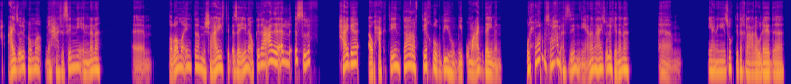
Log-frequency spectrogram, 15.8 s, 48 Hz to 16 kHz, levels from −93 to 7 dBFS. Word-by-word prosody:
عايز 130 +3 +2
أقول 140 - +1
لِك 140 -3 -5
إن 125 - +2
هم 140 -1 -2
محسّسني 115 +8 -2
إن 110 +1 -1
أنا 135 +1 +1 0.6
آمم 75 -3 -8 0.4
طالما 155 +1 +2
أنت 165 0 -2
مش 125 -7 +1
عايز 140 +6 +3
تبقى - - -5
زينا 120 +7 +1
أو - - -1
كده، 180 +4 -1
على 230 +3 +5
الأقل 215 +1 +3
أصرف 220 -2 0 0.4
حاجة 200 +2 +4 0.2
أو 100 - +5
حاجتين 150 +8 -1
تعرف 165 0 +2
تخرج 160 -7 +1
بيهم 110 -3 -1
يبقوا 105 +1 -3
معاك 120 +6 +1
دايمًا، 100 -7 0 0.5
والحوار 210 - +2
بصراحة 195 +4 0
مأزّمني، 125 - -2
يعني 105 +9 -3
أنا 140 -1 +2
عايز 145 +2 +3
أقول 150 +3 +2
لِك 130 - 0
إن 110 - +1
أنا 130 +1 +2 0.6
آمم، 85 -9 -8 0.6
يعني 115 -1 0
زوجتي 145 +4 -1
داخلة 120 -2 -2
على 100 0 -1
ولادة، 105 +1 +1
130 Hz, 170 wpm, -21 LUFS, 110-160 Hz, 0.6 s, على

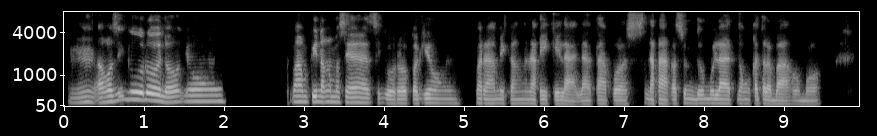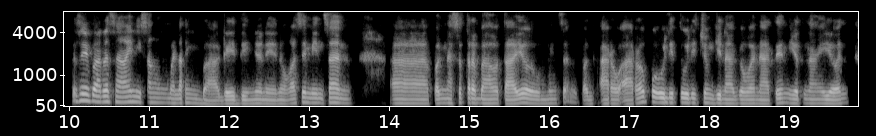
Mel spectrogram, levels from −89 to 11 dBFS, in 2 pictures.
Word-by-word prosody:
Hmm, 155 +3 -6
ako 155 +4 +2
siguro 235 -1 +4
ano, 165 0 +2
yung 185 0 -1 0.9
mam 175 0 +3
pinaka 170 0 +2
masaya 155 -3 +2
siguro 130 -3 -1
pag 125 0 -1
yung, 130 -2 -3 0.2
marami 125 -1 -1
kang 120 0 -5
nakikilala 115 -4 -1
tapos, 110 0 -3
nakakasundo 125 +1 0
mo 130 - -1
lahat 125 -1 +3
nung 120 -1 -4
katrabaho 105 -3 0
mo. 100 0 -7 0.5
Kasi 210 +1 +2
para 175 -1 +5
sa'kin, 165 0 +1
isang 155 -1 -4 0.2
malaking 135 -1 -3
bagay 105 +3 0
din 115 +1 -2
yun 120 - -2
eh, 110 -1 -1
'no? 115 +1 -3
Kasi 130 +5 0
minsan, 140 -1 +2 0.5
ah, 125 -1 +1
'pag 125 +1 0
nasa 135 +2 -3
trabaho 130 -3 +2
tayo, 120 +1 +4
minsan 125 +1 -7
'pag 115 0 -4
araw-araw, 120 +6 0
paulit-ulit 145 -3 +2
yung 140 - -4
ginagawa 120 -2 +1
natin, 135 +5 0
iyu't 125 0 0
na 125 -1 -3
iyon. 120 +3 +1
125 Hz, 145 wpm, -24 LUFS, 120-145 Hz, 0.9 s, para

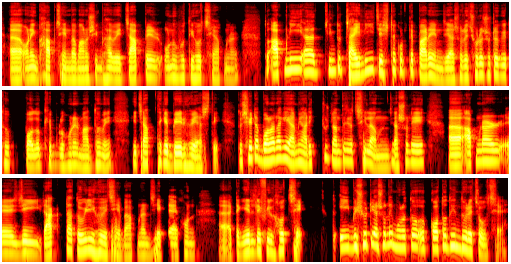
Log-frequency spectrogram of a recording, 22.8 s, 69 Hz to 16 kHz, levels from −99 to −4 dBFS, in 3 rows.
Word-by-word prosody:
আ - - +6 0.2
অনেক 120 0 +1
ভাবছেন 120 0 0
বা - - +2
মানসিকভাবে 115 0 -2
চাপের 120 +2 +2 0.2
অনুভূতি 125 +1 -6
হচ্ছে 120 - -5
আপনার। 105 0 -13 0.4
তো - - -6
আপনি 195 +7 -2 0.2
আ - - +5 0.3
কিন্তু 190 +2 -3
চাইলেই 145 +9 +4
চেষ্টা 175 +3 0
করতে 185 0 -3
পারেন 130 +1 +5
যে 115 - 0
আসলে 130 +3 -4
ছোট 150 - -3
ছোট 150 0 -7
কিছু 140 +1 -4 0.3
পদক্ষেপ 125 +3 -1
গ্রহণের 130 +2 -4
মাধ্যমে 115 +2 -4 0.4
এই - - -2
চাপ 145 -1 +2
থেকে 155 -1 +2
বের 135 -2 +7
হয়ে 110 -3 +3
আসতে। 100 - -7 0.3
তো - - -19
সেটা 195 +1 +5
বলার 175 +3 +7
আগে 195 -1 +1
আমি 155 - -5
আরেকটু 145 +8 -6
জানতে 155 +1 -1
চাচ্ছিলাম 150 -5 -2 0.2
যে - - -10
আসলে 155 +4 -2 0.5
আ - - +9 0.2
আপনার 165 +3 +3 0.3
এ - - +3 0.2
যেই 130 -1 +2 0.2
রাগটা 135 +6 +1
তৈরি 150 +2 +3
হয়েছে 120 -2 -1
বা 105 - -4
আপনার 115 +2 -8
যে - - -3 0.3
এখন 120 +2 -9 0.5
এ - - -4
১ - - -15
টা - - -1
গিল্টি 140 +2 +3
ফিল 140 -4 -1
হচ্ছে, 150 0 0 0.5
তো - - -15
এই 185 - -1
বিষয়টি 225 +4 0
আসলে 220 +2 -1
মূলত 180 0 -2 0.2
ও - - +1 0.2
কতদিন 195 +4 +2
ধরে 150 -3 +4
চলছে? 105 -2 -5
140 Hz, 175 wpm, -23 LUFS, 120-165 Hz, 0.5 s, আ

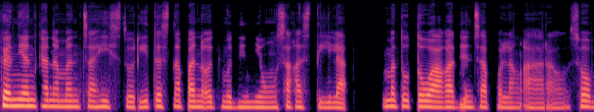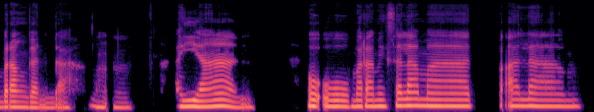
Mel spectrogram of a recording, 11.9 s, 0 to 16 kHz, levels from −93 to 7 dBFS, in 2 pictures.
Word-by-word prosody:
ganiyan 215 -3 +8
ka 205 0 +1
naman 190 -1 +1
sa 190 -1 -1
history 180 0 -2
ta's 195 -4 0
napanood 180 -2 +1
mo 175 - 0
din 170 +1 -1
yung 170 0 -1
sa - - -1
Kastila, 165 -2 -2 0.4
matutuwa 190 -2 +3
ka 175 0 +1
din 175 - -1
sa 175 0 -2
Pulang 160 -1 -5
Araw. 155 +1 -6
Sobrang 175 -1 0
ganda, 165 0 -4 0.2
mm. 170 -6 -7 0.5
Ayan, 195 -2 +3 0.6
oo 195 -1 +3
maraming 200 +1 +1
salamat, 210 -1 +2 0.3
paalam. 200 -1 -1
190 Hz, 130 wpm, -20 LUFS, 170-200 Hz, 0.6 s, ganiyan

